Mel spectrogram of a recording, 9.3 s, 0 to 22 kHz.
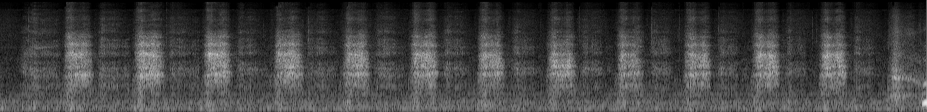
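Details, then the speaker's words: Deliberate audible hyperventilation during cardio training with a capnometer (CO2 capnotrainer): rapid forceful breaths about 85 a minute, speeding to one breath per step; end-tidal CO2 dropping below 30 toward 15, causing dizziness. "I'm going to be audible with my hyperventilation so that you can hear so that you can mask correlate that hyperventilation with what's happening with the carbon dioxide which is no bueno"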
